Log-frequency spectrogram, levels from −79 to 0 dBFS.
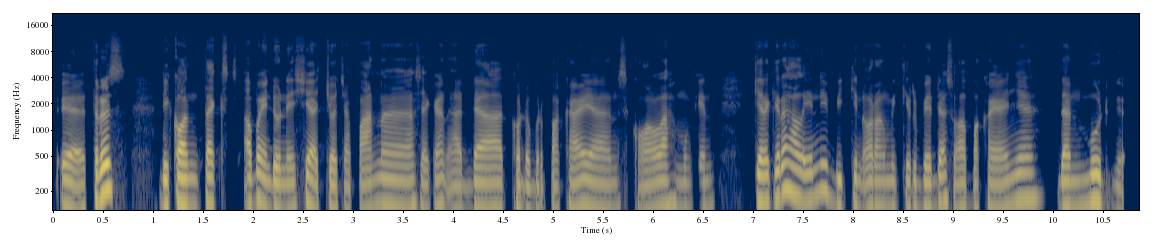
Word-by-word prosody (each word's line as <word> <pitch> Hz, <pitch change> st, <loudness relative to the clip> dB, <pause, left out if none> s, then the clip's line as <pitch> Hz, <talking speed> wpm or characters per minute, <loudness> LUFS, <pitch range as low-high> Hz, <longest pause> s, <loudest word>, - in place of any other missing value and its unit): Iya 120 Hz, -3 st, +3 dB
terus, 195 Hz, +7 st, +7 dB, 0.3 s
di 130 Hz, -, +3 dB
konteks 140 Hz, 0 st, +3 dB
apa 150 Hz, +3 st, +3 dB
Indonesia 125 Hz, +2 st, +1 dB
cuaca 115 Hz, 0 st, -3 dB
panas 130 Hz, +2 st, -1 dB
ya 115 Hz, -, -2 dB
kan? 140 Hz, +3 st, -3 dB
Adat, 125 Hz, +2 st, -1 dB
kode 120 Hz, -2 st, -3 dB
berpakaian, 120 Hz, +1 st, -2 dB
sekolah 125 Hz, +4 st, -2 dB
mungkin, 125 Hz, +2 st, -10 dB, 0.4 s
kira-kira 155 Hz, +6 st, +3 dB
hal 180 Hz, -4 st, +3 dB
ini 190 Hz, +6 st, -1 dB
bikin 135 Hz, -2 st, -5 dB
orang 130 Hz, 0 st, -1 dB
mikir 130 Hz, 0 st, -5 dB
beda 130 Hz, +5 st, -1 dB
soal 125 Hz, -1 st, -2 dB
pakaiannya 135 Hz, +8 st, -3 dB
dan 130 Hz, 0 st, 0 dB
mood 150 Hz, +3 st, +1 dB
enggak? 110 Hz, -1 st, -9 dB
130 Hz, 150 wpm, -25 LUFS, 120-145 Hz, 0.4 s, terus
